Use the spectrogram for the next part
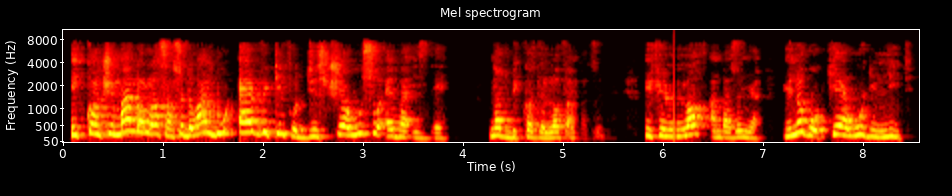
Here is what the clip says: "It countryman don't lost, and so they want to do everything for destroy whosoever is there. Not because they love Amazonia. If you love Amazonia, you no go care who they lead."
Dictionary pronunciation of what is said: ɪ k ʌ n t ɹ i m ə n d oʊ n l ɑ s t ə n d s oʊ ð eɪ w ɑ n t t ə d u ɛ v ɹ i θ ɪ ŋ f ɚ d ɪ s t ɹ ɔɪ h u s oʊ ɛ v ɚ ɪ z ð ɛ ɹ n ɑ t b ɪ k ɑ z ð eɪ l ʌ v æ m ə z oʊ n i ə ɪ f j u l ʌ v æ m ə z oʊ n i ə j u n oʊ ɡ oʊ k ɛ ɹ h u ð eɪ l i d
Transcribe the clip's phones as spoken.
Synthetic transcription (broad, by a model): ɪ k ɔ n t ɹ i m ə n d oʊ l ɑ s ə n s oʊ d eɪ w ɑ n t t d u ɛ v ɹ i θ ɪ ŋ f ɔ d ɪ s t ɹ ɔɪ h u s oʊ ɛ v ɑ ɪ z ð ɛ n ɑ t b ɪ k ɑ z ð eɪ l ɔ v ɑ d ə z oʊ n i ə ɪ f j u l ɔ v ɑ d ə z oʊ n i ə j u n oʊ ɡ oʊ k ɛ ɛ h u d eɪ l i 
